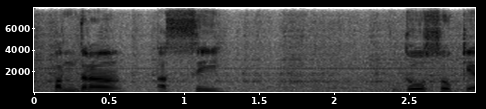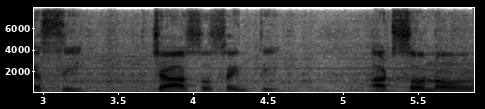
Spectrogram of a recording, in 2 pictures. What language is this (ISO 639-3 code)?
pan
